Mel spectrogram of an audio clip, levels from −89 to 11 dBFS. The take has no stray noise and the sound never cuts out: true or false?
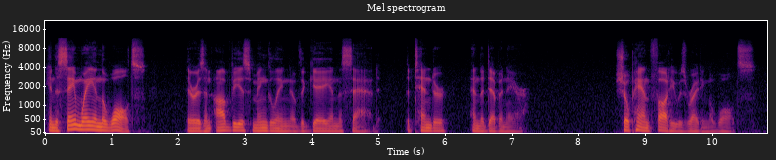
true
